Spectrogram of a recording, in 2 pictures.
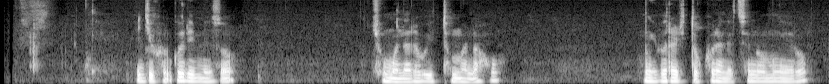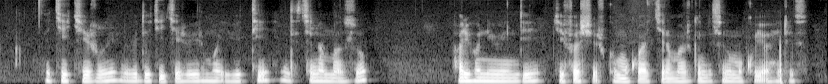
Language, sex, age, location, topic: Kinyarwanda, female, 25-35, Kigali, government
